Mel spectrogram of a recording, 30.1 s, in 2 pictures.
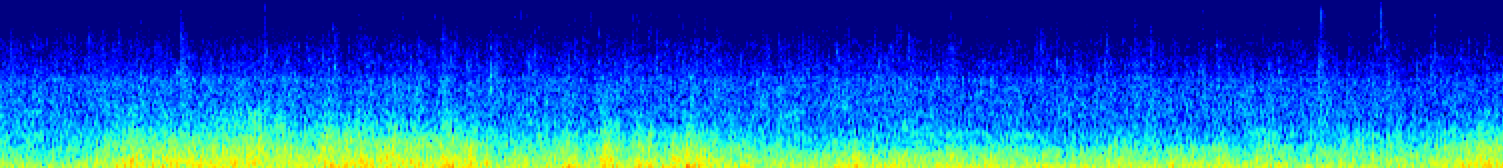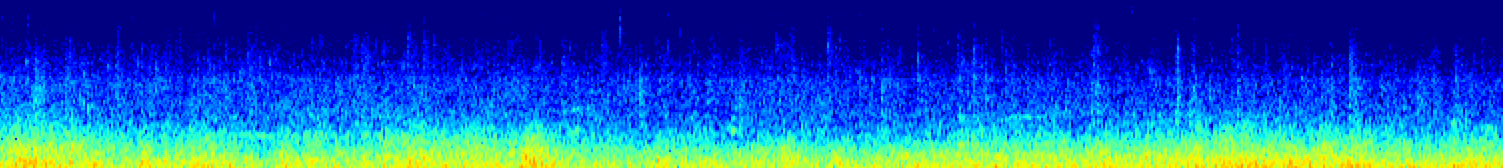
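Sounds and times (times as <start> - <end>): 
rain in Vedia Buenas Aires Province Argentina: 0.0 - 30.0
thunder in Vedia Buenas Aires Province Argentina: 0.0 - 30.0.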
